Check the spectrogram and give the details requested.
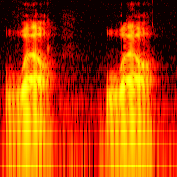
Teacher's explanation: american english the placement's super low but you are raising the back that middle and the front of your tongue up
